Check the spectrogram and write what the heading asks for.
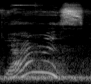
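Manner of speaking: normal talking voice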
